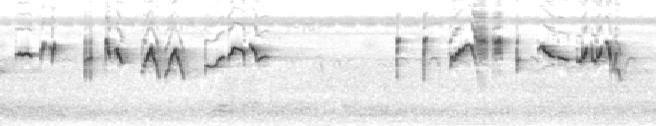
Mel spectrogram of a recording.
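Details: Black-throated laughingthrush delivering two long bouts of rapid zigzag whistles and buzzy notes, separated by a pause of about a second and a half, with a thin steady high hiss behind.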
